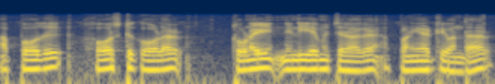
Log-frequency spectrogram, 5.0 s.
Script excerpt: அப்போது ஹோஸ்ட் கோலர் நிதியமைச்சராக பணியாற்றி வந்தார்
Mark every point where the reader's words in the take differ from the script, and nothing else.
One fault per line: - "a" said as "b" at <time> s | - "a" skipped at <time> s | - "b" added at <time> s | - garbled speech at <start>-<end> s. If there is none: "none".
- "துணை" added at 2.3 s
